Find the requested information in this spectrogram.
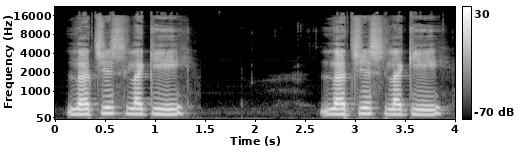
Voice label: "lvceslvke", Muscogee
